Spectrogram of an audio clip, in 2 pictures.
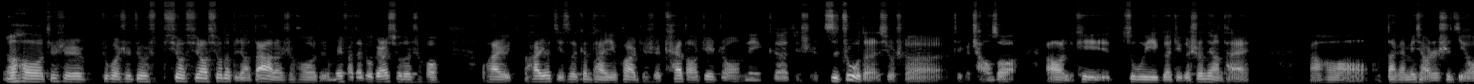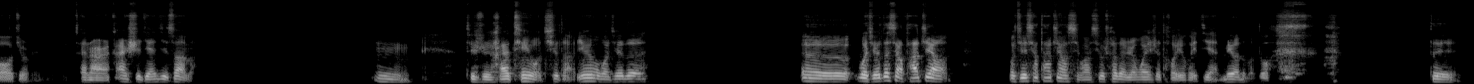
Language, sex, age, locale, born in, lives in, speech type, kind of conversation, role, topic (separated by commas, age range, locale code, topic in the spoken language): Chinese, male, 30-34, zh-CN, China, Germany, conversation, unstructured, none, 你最喜欢和朋友一起做哪些活动？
